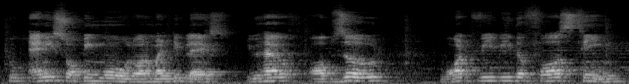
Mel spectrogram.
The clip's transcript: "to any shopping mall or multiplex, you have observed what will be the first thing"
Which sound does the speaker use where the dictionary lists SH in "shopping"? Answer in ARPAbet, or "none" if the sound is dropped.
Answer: S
